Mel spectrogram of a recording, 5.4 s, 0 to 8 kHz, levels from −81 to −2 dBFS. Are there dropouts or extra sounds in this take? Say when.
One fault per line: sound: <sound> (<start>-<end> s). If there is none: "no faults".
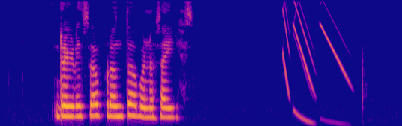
sound: chirp (3.8-4.7 s)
